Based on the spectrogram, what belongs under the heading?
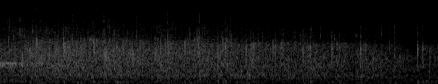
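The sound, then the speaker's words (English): An audience breaks into sustained applause, a dense, steady clatter of many hands clapping at an even loudness for several seconds, with no voices rising above it. “So y'all give him a round of applause in a little bit.”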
